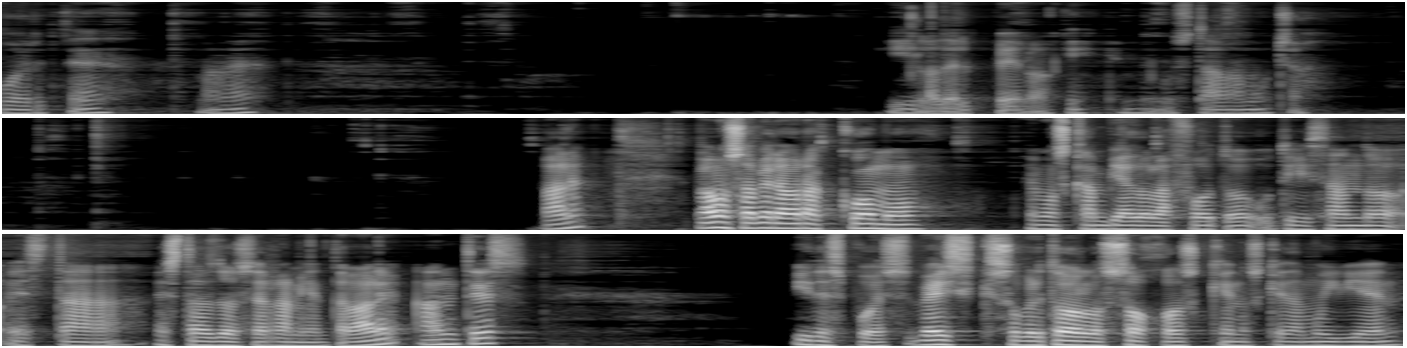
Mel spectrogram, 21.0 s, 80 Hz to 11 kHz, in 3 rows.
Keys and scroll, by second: 2.5 alt+space, 6.3 alt+space, 7.5 alt+space.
